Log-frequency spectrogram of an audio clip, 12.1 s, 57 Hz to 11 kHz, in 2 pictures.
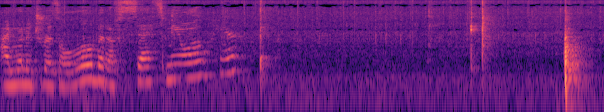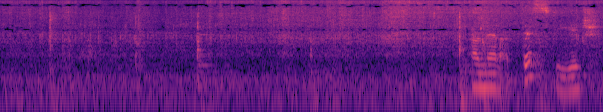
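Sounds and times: food sizzling in a wok: 0.0s - 12.0s.

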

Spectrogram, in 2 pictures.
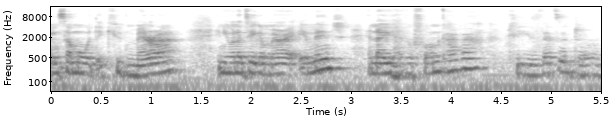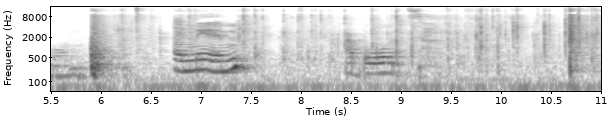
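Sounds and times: plastic bag crinkling: 6.1s - 11.0s.

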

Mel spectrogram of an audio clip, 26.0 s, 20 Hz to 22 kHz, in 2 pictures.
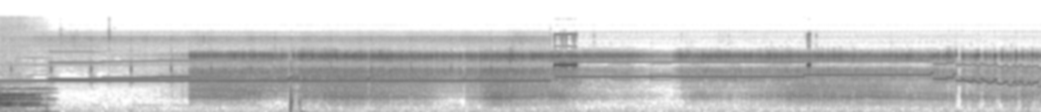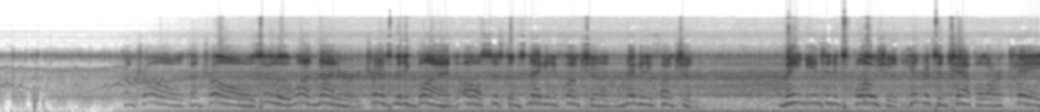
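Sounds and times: electronic warning tones: 0.0s - 26.0s.

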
